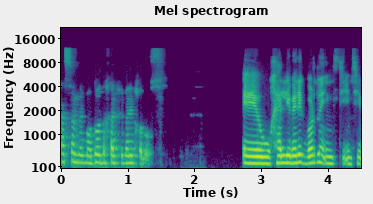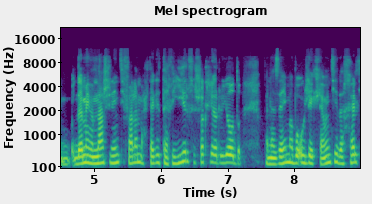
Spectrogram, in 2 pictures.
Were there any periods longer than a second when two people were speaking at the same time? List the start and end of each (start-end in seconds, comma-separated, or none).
none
